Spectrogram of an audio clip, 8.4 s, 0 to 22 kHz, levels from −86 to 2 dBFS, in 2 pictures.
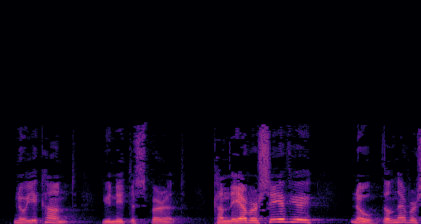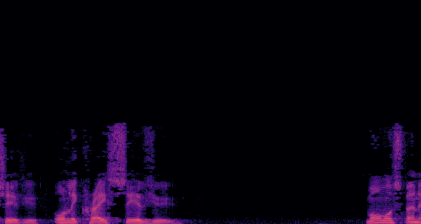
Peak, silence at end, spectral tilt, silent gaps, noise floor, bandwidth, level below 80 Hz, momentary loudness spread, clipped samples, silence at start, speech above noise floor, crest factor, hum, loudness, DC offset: -14 dBFS; 0 s; -4.5 dB/octave; none; -77 dBFS; 10.5 kHz; -78 dBFS; 14 LU; under 0.1%; 0.15 s; 42 dB; 22 dB; none; -35 LUFS; under 0.1%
